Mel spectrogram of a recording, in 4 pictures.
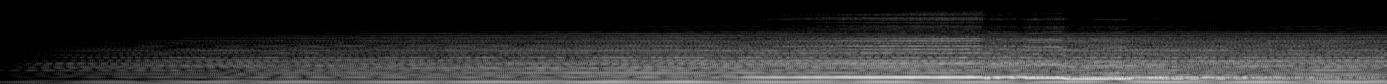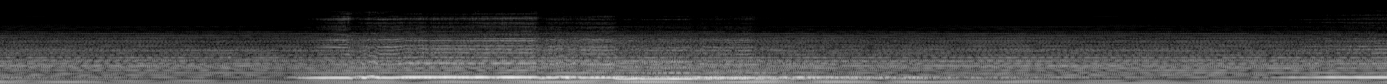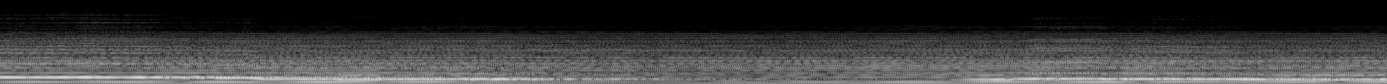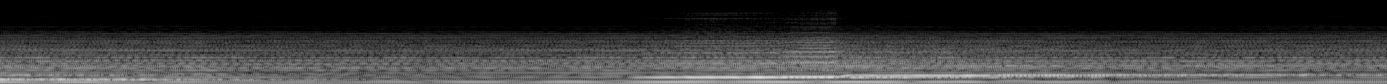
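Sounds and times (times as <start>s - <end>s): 
new age cinematic vocals: 7.3s - 14.2s, 16.8s - 24.7s, 26.6s - 35.9s, 37.2s - 45.1s, 48.0s - 55.4s.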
